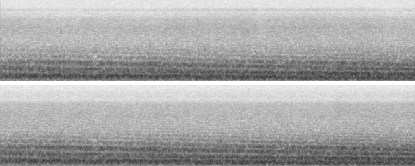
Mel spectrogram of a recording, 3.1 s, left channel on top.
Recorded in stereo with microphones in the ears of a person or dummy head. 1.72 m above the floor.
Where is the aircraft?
75° right (ahead or behind); by 3.1 s 55° right (ahead or behind).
